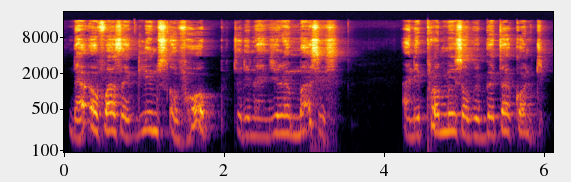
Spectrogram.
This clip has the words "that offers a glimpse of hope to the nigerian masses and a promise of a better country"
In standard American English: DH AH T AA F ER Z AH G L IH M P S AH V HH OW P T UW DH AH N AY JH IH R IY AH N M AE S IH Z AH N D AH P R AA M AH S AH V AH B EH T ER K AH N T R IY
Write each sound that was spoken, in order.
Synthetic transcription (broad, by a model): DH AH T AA F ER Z AH G L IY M S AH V HH OW P T UW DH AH N AY JH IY R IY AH N M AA S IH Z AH N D AH P R AA M AH S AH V AH B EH T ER K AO N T R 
